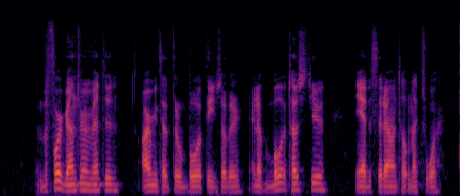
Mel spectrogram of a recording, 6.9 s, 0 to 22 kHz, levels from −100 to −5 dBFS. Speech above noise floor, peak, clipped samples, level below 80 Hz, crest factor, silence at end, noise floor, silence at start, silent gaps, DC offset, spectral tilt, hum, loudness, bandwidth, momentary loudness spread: 39 dB; -26 dBFS; under 0.1%; -88 dBFS; 22 dB; 0.3 s; -86 dBFS; 0.6 s; none; under 0.1%; -5 dB/octave; none; -47 LUFS; 13.5 kHz; 10 LU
